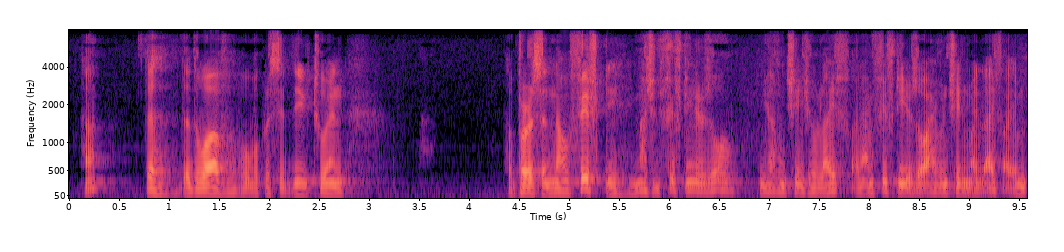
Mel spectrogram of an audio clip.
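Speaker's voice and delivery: ordinary delivery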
